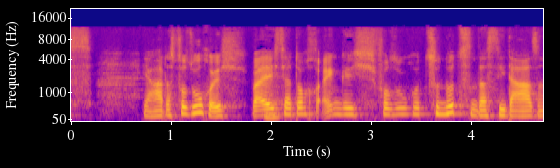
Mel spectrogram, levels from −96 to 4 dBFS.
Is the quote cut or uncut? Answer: uncut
